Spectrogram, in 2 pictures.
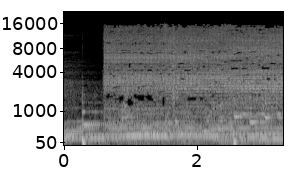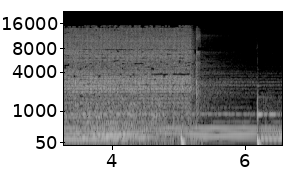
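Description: Background music, with a loud electric buzz that cuts in about half a second in and stops abruptly about five seconds in: a battery-powered electric fishing shocker discharging through its pole into the water.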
